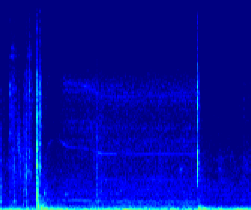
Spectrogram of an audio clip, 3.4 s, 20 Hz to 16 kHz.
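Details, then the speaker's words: Honda EF/CRX after 5-pin main relay conversion, key-on: relay click, then faint high steady fuel pump whine for about two seconds that stops cleanly while check engine light cycles. Normal fuel pump prime. "okay I can hear it pump this thing that usually yeah so you guys can see you know if you put primes because you can hear it and the check engine light will turn on basically checking everything and then it turns off then you know bingo"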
